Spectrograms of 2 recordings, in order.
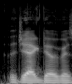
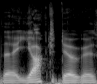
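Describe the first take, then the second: First: The first part sounds like 'jag'. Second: The first part sounds like 'yacht'. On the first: The speaker calls it wrong. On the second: The speaker calls it right.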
